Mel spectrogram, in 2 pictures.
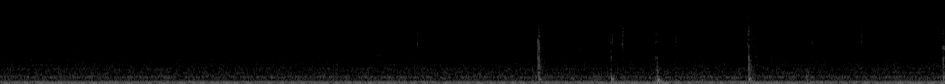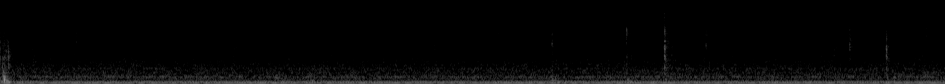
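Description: Scattered light clicks and taps from a kitten's paws and claws on a tile floor and a plastic litter box as it pounces after a laser dot, with one sharper knock about nine and a half seconds in. A steady low hum runs underneath.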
